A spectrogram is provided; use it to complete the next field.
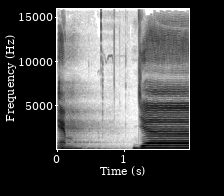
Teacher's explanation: hukum Idam Mimi sebab mim sukun bertemu dengan mim berharakat maka mim pertama dileburkan ke mim kedua sambil kita tahan bunyi dengungnya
